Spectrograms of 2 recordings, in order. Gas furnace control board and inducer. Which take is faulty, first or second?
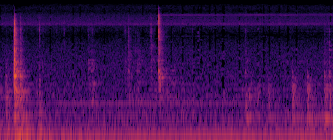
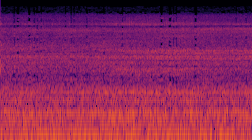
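first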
